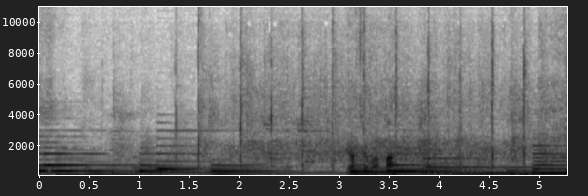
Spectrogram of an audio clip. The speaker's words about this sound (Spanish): Si le va a dar ese aplauso, déselo fuerte, eso está flojo. Aleluya. Vamos, aplauda más fuerte, por favor, vamos.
